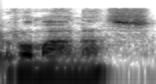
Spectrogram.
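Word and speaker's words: Rōmānōs: Now he may uh emphasizing a little bit, but yeah, you should say Romanos. Romanos uh marus. There's an R role in there.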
